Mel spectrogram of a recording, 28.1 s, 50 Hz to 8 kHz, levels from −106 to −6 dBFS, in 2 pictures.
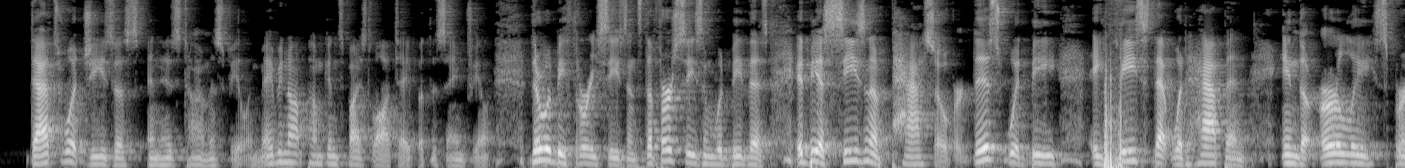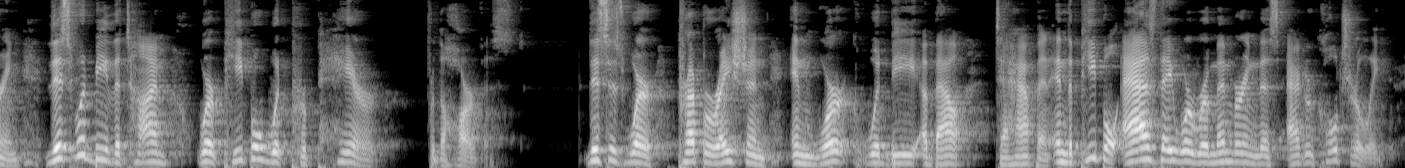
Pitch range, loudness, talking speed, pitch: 130-180 Hz, -26 LUFS, 165 wpm, 150 Hz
